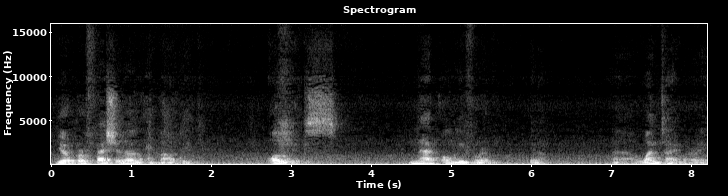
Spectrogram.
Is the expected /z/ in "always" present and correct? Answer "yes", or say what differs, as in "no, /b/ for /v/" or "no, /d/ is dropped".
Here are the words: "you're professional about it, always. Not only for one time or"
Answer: no, /s/ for /z/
